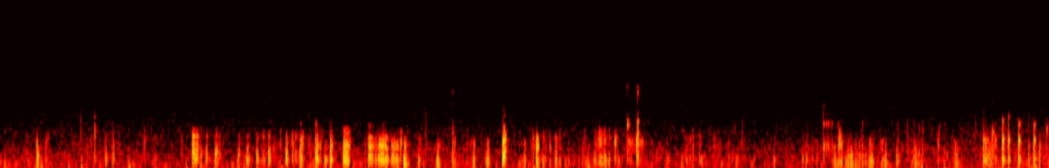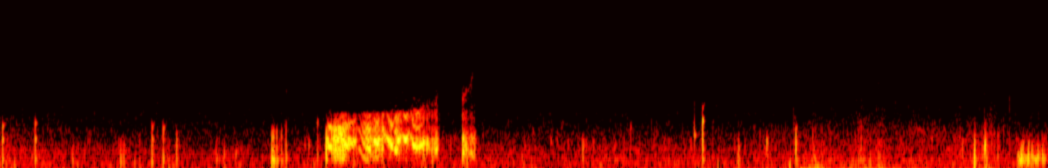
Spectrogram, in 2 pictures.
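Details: Morning stomach growls: scattered quiet gurgles and pops with one longer rumbling growl; ordinary borborygmi.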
